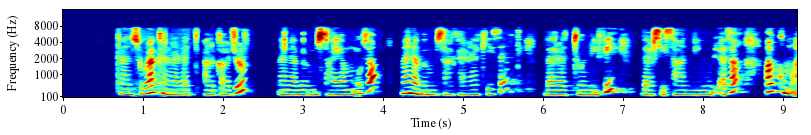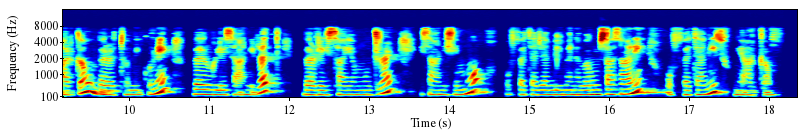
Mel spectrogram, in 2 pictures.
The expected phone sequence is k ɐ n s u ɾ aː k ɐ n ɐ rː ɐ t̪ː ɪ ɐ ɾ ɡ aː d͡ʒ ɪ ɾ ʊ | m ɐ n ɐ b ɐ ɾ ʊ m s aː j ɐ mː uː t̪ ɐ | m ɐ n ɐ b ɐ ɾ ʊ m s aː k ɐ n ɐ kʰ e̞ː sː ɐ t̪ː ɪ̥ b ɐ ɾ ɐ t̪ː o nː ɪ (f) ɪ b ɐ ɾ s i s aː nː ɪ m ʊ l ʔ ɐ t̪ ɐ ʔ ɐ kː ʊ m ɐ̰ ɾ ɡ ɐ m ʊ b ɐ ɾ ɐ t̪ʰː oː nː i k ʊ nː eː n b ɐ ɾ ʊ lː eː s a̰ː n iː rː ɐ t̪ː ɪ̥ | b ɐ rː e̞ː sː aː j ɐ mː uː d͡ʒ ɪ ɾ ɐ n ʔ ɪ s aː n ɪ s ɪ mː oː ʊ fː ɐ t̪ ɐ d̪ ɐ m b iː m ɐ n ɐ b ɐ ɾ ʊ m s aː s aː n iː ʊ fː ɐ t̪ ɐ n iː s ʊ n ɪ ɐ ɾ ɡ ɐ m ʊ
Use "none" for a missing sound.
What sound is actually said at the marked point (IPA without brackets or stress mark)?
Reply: f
